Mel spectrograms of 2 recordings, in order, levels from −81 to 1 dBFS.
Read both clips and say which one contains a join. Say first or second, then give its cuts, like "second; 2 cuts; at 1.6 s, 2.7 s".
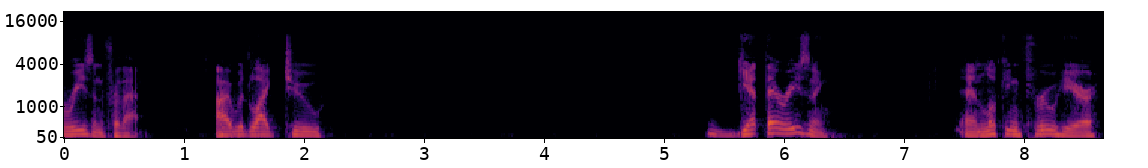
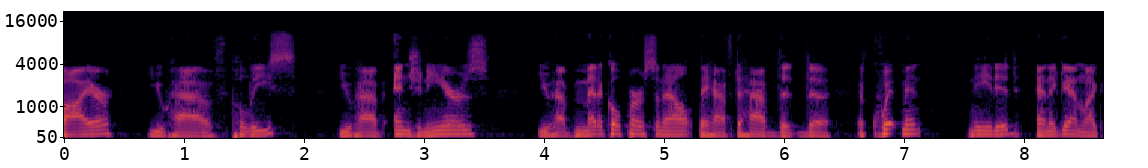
second; 1 cut; at 5.2 s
